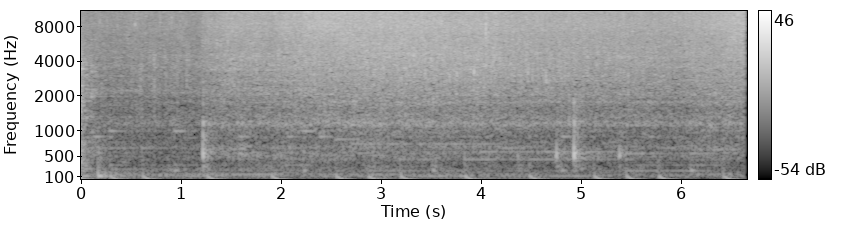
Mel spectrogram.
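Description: Sliced onions and tomato sizzling in hot oil in a pot as a wooden slotted spatula stirs them. A sharp knock comes about a second in, after which the sizzle grows louder and holds steady, with the odd small clack of the spatula.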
